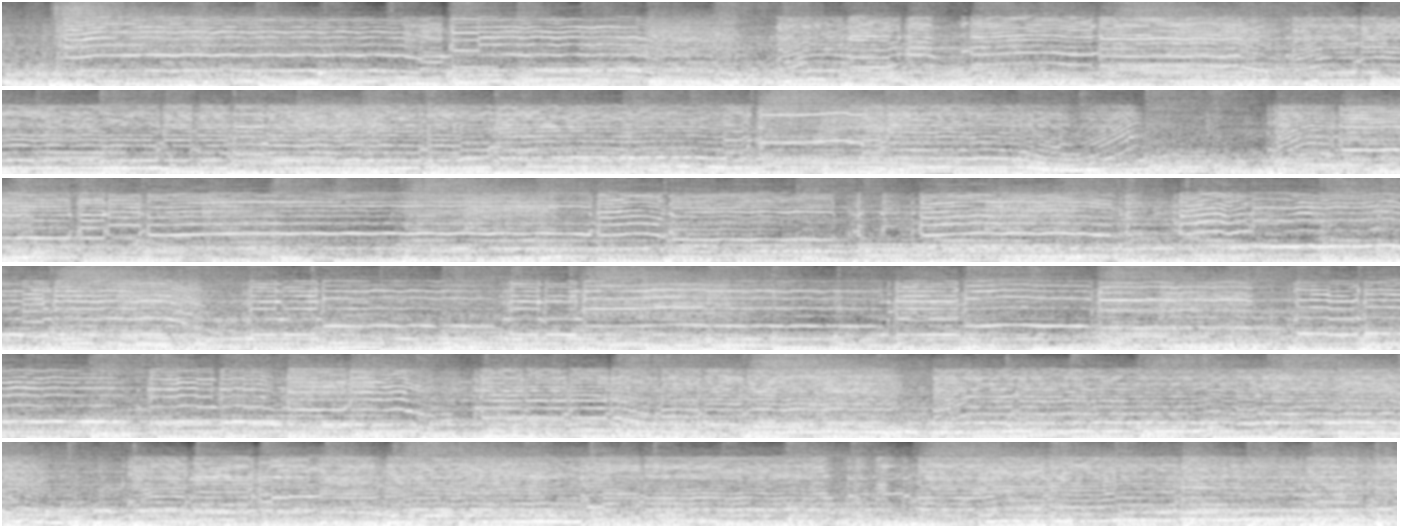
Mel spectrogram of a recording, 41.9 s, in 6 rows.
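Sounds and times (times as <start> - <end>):
guitar solo through a Boss CS2: 0.2 - 41.9.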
